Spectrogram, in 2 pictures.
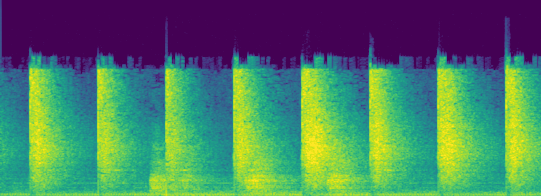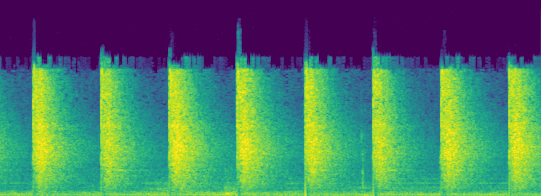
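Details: Sharp snapping pulses, about two per second, from a Q-switched Nd:YAG laser fired on a person's arm during a tattoo-removal treatment demonstration of the machine.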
